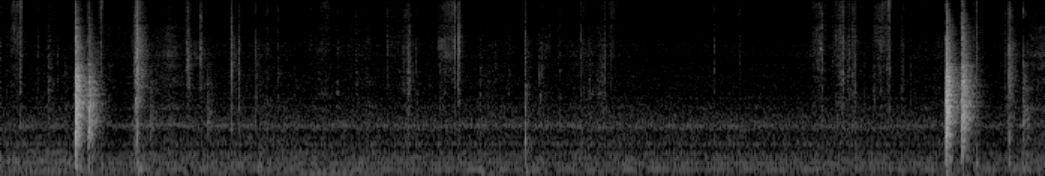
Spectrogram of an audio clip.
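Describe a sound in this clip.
Cards are laid down on a stack with a soft slap.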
